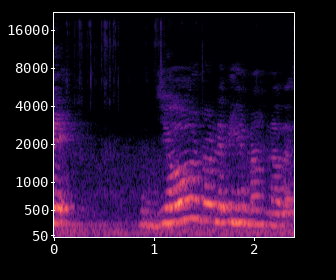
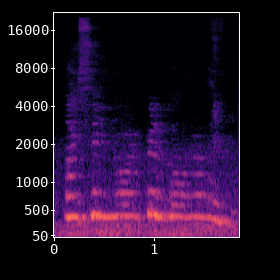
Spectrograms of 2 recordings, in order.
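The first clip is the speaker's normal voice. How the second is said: mild retold cry; 7 semitones higher than usual. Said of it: "empecé a dar grito".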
